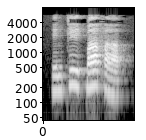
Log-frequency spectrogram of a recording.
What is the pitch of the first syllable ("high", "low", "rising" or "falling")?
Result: low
